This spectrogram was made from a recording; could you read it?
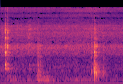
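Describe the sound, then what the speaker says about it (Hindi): Oil, about two and a half spoonfuls, heats in a pan with a steady faint sizzle, broken by a few sharp scrapes or taps of a spoon, at moderate distance and without talk. "अभी तेल गरम होने देती हूँ।"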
